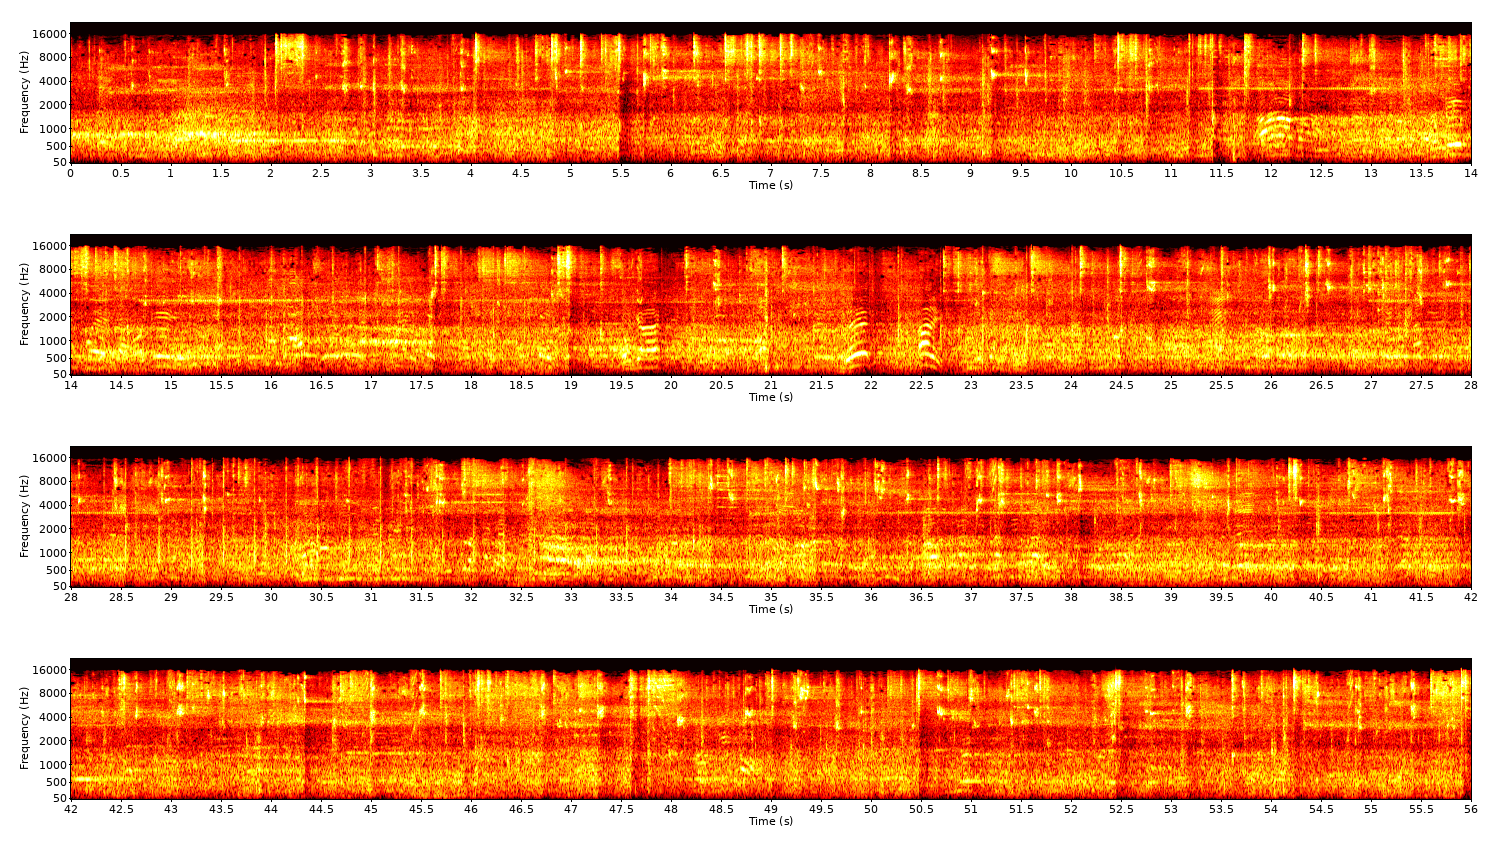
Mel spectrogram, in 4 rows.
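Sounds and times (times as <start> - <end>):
many indistinct voices: 0.0 - 56.0.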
